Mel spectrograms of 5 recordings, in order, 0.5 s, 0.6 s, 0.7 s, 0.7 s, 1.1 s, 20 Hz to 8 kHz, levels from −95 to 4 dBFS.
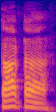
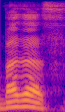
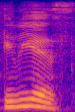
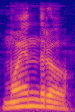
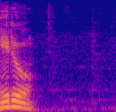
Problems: background sounds at intervals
